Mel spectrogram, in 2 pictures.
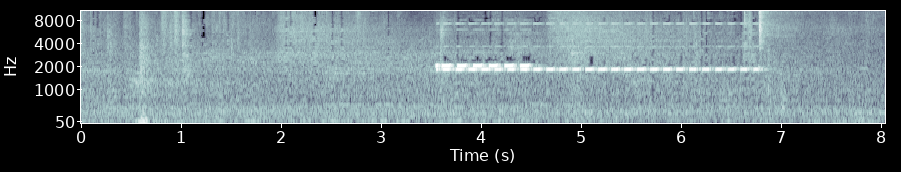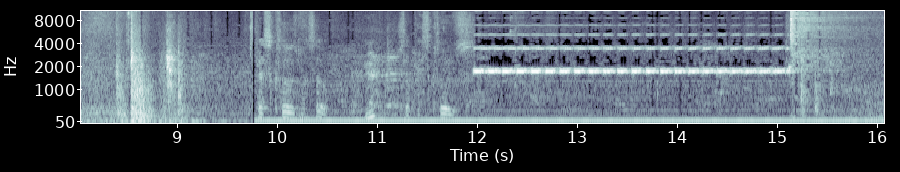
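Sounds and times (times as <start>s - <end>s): high electronic beeping: 3.6s - 6.9s, 12.0s - 15.4s.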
